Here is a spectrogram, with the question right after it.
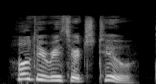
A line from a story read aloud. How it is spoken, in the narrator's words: Klaus said, yawning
